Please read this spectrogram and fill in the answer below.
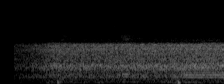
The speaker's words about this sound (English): The name of the station? MDZHB. Oh, I found we can listen to it live.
